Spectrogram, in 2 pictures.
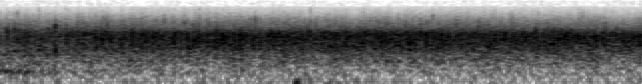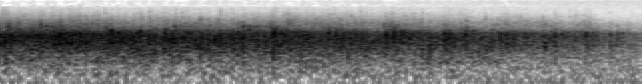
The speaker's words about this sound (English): And I think that really deserves a little round of applause.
